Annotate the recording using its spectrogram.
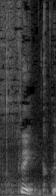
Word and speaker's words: think: 今天呢，咱们还是 360 度的去学习一下 think 的一个发音。 Think 呢，其实最麻烦的一个发音呢，就是这个 th 啊，经常呢有些同学就发成了 think 啊，其实错误的。那 th 这边呢，它发的是一个 th 的一个发音，那舌尖呢轻轻的啊，稍微出来一点，然后呢牙齿呢轻轻的去咬合你的舌尖，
